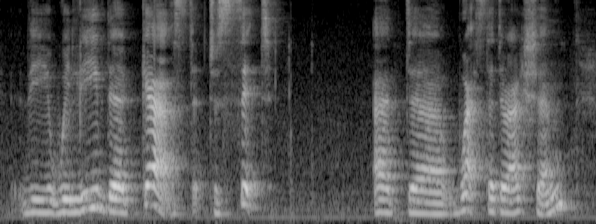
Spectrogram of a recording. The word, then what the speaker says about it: 西: So the pronunciation of this west direction is also si, e, si, first tone, means west. Si, I have just said, Chinese people prefer the east direction.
